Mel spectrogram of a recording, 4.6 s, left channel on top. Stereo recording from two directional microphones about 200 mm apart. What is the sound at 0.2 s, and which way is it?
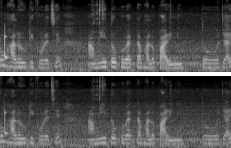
Speech, 15° left (ahead or behind).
